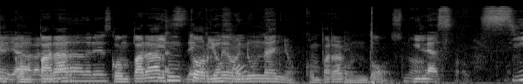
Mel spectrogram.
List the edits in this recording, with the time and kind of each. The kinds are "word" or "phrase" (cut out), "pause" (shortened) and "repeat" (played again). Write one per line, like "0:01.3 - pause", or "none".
0:01.7 - phrase
0:03.4 - word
